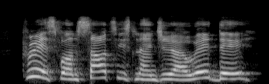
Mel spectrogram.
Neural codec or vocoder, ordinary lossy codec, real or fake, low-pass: codec, 44.1 kHz, 7.8 kbps, Pupu-Codec; none; fake; 9.9 kHz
